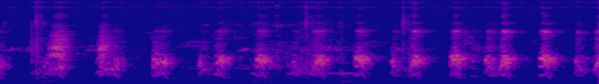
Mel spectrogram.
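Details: Breeding pair of hybrid chukar partridges: short, throaty clucking notes repeat about every quarter second, even and rhythmic, sounding like a low chuk-chuk-chuk.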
